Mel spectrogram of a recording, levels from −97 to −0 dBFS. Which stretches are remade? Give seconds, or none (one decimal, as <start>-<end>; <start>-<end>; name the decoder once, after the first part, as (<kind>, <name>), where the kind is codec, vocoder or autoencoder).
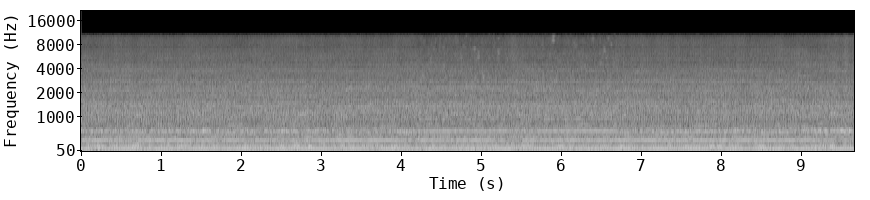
0.0-4.2 (autoencoder, DAC-VAE); 5.3-5.7; 6.7-9.7

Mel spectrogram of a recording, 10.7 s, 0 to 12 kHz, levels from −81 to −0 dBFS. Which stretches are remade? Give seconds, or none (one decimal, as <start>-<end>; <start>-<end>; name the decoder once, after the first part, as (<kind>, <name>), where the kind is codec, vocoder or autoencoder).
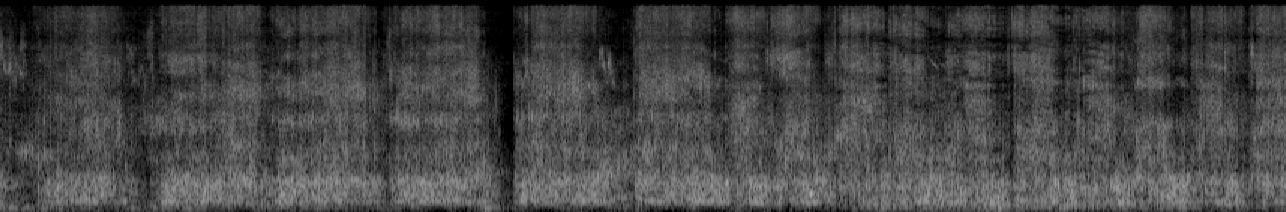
0.0-7.3 (codec, HILCodec); 9.2-10.7

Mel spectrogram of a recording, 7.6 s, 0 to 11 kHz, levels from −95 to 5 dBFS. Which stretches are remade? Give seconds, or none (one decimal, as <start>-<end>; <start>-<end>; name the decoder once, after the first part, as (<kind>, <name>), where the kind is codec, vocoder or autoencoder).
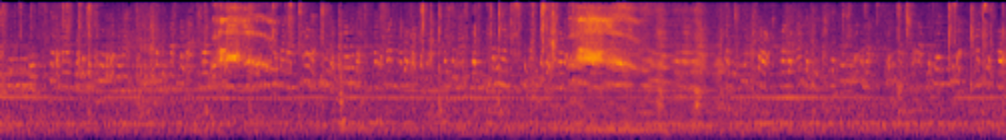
4.3-5.4 (vocoder, Vocos)

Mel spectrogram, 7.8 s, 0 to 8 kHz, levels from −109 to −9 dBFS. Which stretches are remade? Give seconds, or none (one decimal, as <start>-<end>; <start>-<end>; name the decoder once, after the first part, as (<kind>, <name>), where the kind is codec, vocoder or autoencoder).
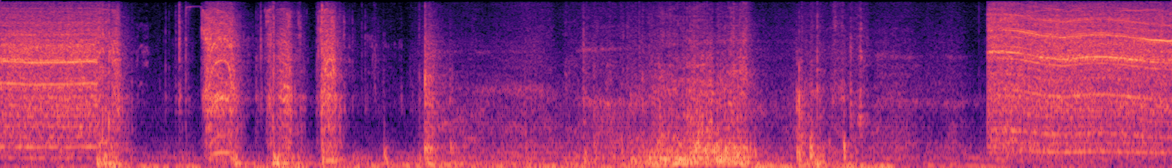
3.6-6.7 (vocoder, Vocos)

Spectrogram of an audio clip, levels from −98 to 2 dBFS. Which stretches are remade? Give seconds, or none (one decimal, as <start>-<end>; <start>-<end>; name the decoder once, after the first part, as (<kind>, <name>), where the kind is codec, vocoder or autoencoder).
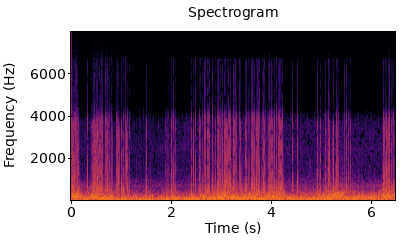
none

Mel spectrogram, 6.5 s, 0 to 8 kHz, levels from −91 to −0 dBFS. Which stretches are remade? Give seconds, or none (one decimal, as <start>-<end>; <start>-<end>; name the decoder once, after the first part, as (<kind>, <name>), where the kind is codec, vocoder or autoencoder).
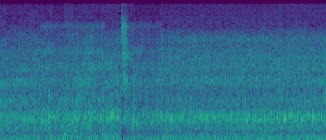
0.8-2.1 (codec, HILCodec); 2.5-3.2

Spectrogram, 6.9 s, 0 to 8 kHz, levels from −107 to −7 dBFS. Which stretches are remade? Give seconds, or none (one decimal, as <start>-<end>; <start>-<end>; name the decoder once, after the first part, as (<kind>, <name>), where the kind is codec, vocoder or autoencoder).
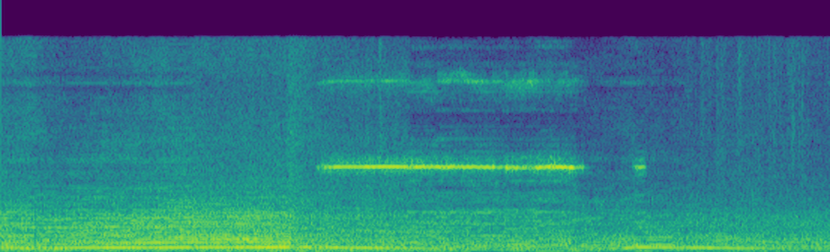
0.0-1.6 (codec, SNAC); 3.4-5.7

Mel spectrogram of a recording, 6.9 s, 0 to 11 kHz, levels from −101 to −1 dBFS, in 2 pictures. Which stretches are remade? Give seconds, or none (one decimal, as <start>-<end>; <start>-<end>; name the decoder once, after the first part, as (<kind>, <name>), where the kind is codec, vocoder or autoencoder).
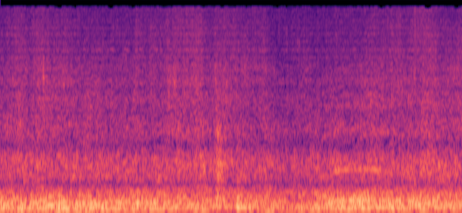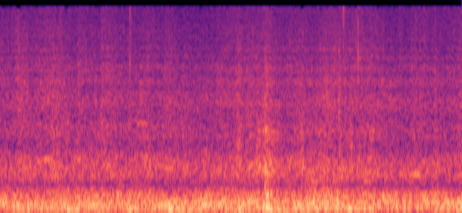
none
